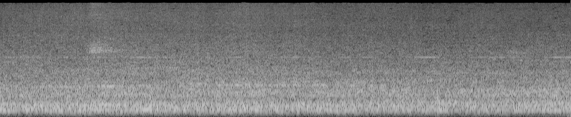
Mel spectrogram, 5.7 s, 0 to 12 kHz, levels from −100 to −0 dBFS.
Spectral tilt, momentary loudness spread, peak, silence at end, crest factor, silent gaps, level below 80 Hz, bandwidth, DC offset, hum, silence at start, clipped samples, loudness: -5 dB/octave; 3 LU; -12 dBFS; 0 s; 14 dB; none; -62 dBFS; 11.5 kHz; under 0.1%; none; 0 s; under 0.1%; -28 LUFS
